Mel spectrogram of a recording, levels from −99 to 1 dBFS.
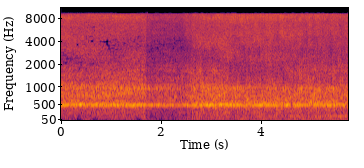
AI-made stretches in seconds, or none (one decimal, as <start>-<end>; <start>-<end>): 2.4-5.7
